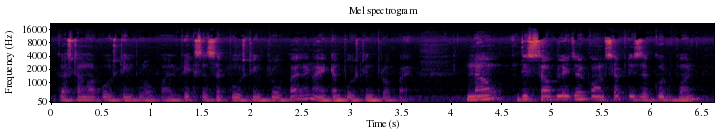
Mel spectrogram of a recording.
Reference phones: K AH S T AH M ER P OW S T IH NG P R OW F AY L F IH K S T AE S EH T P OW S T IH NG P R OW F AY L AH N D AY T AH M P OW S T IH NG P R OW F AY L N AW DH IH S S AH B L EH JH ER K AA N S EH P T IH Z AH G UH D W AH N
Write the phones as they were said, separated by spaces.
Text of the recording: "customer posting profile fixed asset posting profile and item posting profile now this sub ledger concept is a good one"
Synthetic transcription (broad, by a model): K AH S T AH M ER P OW S T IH NG P R OW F AY L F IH K S AH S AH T P OW S T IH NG P R OW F AY L AH N D AY T AH M P OW S T IH NG P R OW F AY L N AW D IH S S AH B L EH JH ER K AA N S EH P T IH Z AH G UH D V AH N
